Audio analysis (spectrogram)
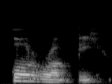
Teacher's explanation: র কে দুইবার পড়লাম, সাদা দিয়ে দিলাম উপরের জন্য, এবং লামকে কমপ্লিটলি আমরা আউট অফ দ্য পিকচার করে ফেললাম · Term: কমপ্লিট মার্জ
